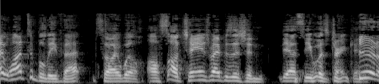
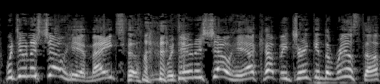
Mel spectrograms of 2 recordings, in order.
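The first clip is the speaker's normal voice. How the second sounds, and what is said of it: Bad put-on Australian accent. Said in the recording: “Australian accent badly”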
